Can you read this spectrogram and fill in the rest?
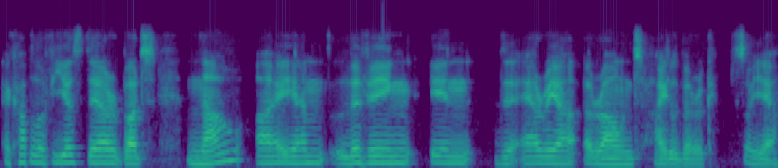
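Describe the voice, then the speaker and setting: A man's voice: on the high side, little pitch movement, slow pace, creaky, fairly bright tone, muffled recording. A man with a German accent giving brief, hesitant answers as a guest in a casual chat. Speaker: podcast guest.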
